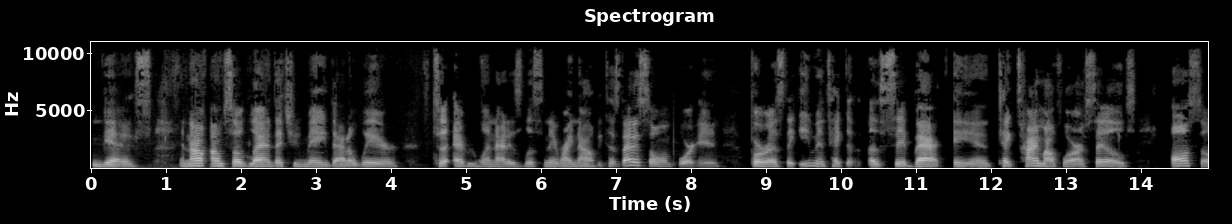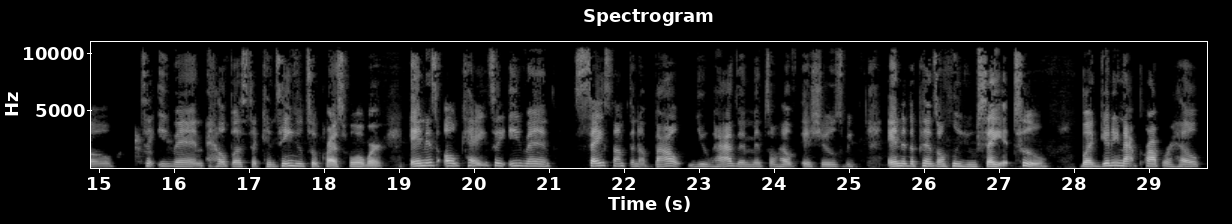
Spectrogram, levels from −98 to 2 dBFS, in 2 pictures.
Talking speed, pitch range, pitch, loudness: 155 wpm, 160-200 Hz, 180 Hz, -30 LUFS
